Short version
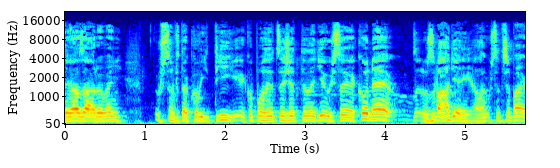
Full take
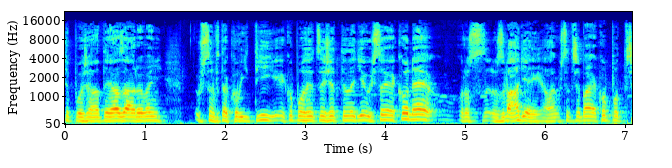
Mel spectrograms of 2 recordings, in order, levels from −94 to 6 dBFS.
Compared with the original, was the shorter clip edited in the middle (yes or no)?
yes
